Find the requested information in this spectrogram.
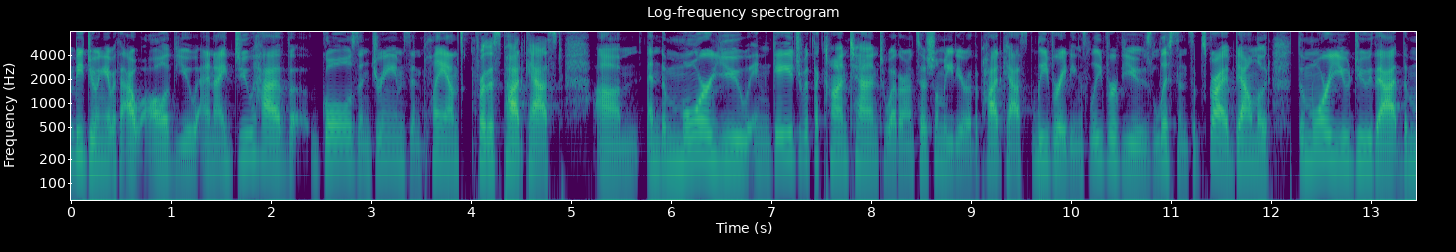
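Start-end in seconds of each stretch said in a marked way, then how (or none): none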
